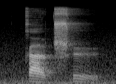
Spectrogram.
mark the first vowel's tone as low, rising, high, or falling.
falling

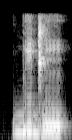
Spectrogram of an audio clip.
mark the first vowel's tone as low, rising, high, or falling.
high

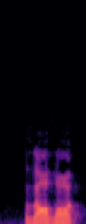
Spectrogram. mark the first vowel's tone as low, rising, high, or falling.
high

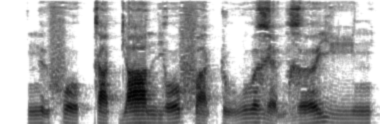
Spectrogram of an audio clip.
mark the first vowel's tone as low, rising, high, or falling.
low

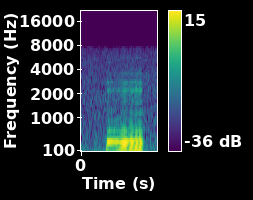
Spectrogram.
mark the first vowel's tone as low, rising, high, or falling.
rising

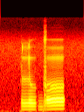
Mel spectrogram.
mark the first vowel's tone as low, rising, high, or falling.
low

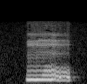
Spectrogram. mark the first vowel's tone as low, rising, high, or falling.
falling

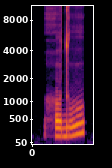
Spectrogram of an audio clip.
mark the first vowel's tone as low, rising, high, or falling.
low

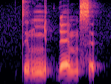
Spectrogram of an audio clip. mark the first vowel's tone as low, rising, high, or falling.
rising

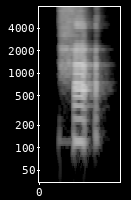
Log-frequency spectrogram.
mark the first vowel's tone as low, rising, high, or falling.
high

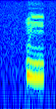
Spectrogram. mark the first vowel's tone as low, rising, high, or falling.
low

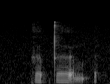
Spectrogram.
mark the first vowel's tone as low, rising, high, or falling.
low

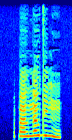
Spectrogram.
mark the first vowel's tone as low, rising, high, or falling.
high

